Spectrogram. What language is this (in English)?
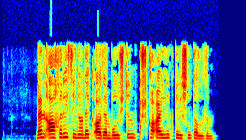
Uyghur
